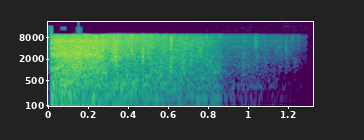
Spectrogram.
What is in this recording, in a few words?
Seltzer squirt hit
